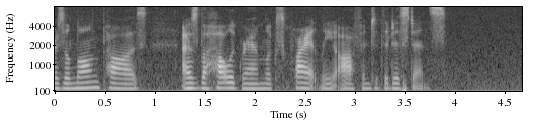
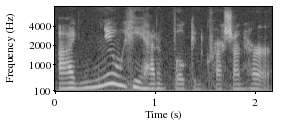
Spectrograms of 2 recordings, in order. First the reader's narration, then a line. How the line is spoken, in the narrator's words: hisses Jim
